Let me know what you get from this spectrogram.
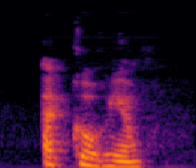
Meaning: inflection of accourir: 1. first-person plural imperfect indicative 2. first-person plural present subjunctive
- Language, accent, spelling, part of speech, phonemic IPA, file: French, Canada, accourions, verb, /a.ku.ʁjɔ̃/, LL-Q150 (fra)-accourions.wav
